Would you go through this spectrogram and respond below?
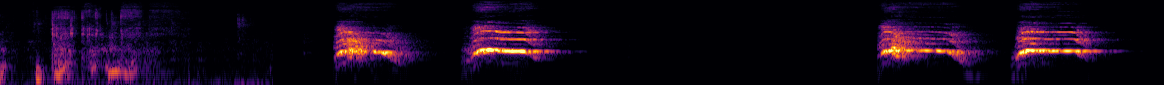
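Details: Puppies in a small indoor room, one producing four high-pitched yelping barks with bright harmonic tone in two pairs, preceded by brief rustling and handling noise at the start.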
